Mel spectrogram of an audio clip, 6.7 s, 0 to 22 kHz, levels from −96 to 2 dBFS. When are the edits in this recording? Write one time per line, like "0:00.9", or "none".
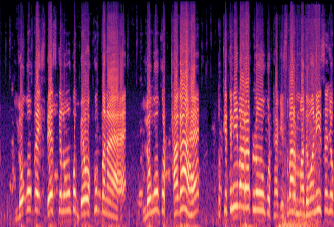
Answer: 0:05.6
